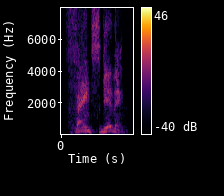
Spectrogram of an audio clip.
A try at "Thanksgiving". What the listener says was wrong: It should not be. It should be on the giving.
